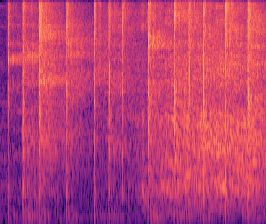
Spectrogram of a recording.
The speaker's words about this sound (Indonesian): Ah, itu tepuk pramuka itu, Bos. Nah, itu.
